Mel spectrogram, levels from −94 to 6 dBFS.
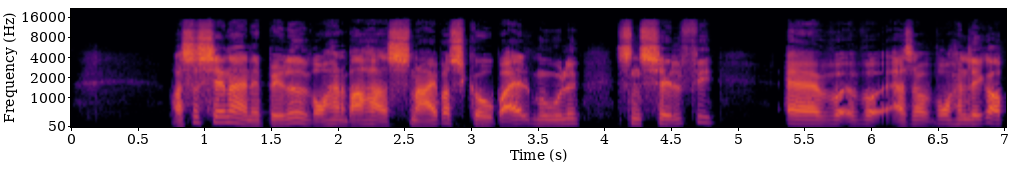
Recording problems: thin; very; fading below 950 Hz

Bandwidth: 14.5 kHz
